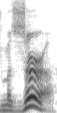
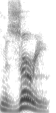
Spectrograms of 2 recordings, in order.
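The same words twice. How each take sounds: First: Missouri is said with a local Midwestern pronunciation. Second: Missouri is said in a plain, standard way. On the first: "That's a true Midwesterner right there" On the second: "It's not just Missouri"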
